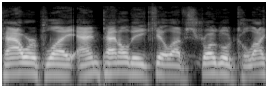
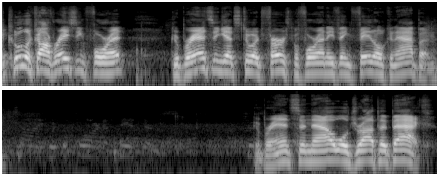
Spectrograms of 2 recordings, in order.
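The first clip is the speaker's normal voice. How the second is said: play-by-play; 3 semitones higher than usual. Acted. Live hockey play-by-play.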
